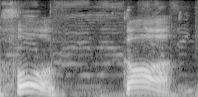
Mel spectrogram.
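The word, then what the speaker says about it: Foucault: No, no, este, este, es el chino Fu. Ko. Estás leyendo mucho fu, eh, sí, pronuncialo bien. Hay, un pequeño espacio entre medio. Es Fu Ko. – Con H al final.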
